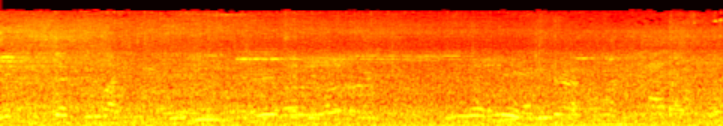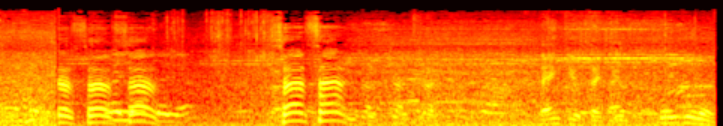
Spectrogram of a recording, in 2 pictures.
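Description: A crowd of people chatter and call out outdoors.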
